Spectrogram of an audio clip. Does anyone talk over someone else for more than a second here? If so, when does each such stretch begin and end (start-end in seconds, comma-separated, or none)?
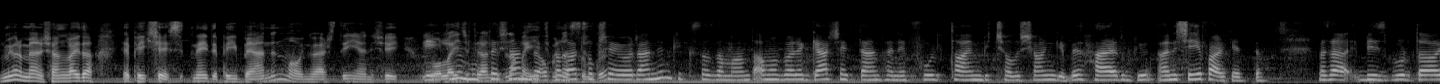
4.3-6.1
